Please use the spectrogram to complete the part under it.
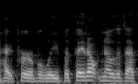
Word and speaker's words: hyperbole: It's pronounced hyperbole, H-Y-P-E-R-B-O-L-E.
